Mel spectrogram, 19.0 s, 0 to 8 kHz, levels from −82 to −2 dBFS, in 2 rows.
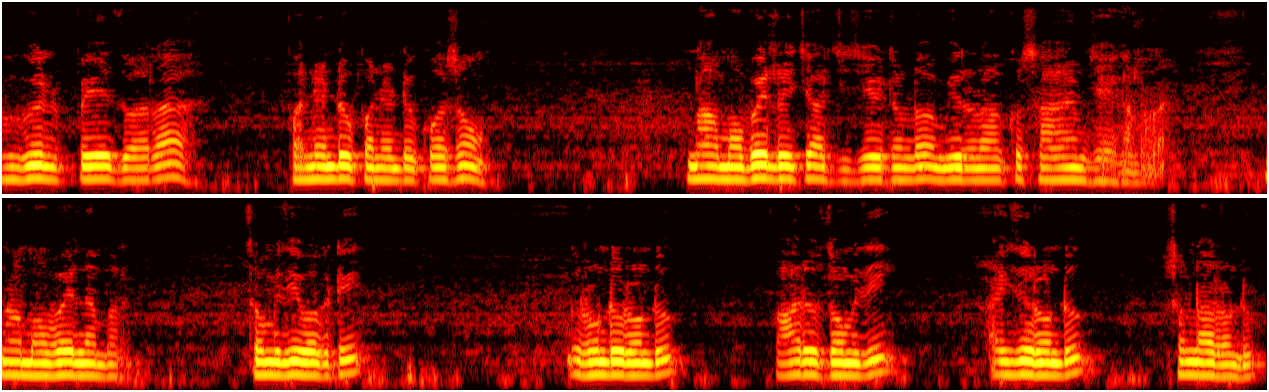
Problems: none marked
